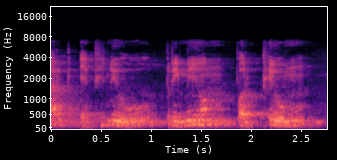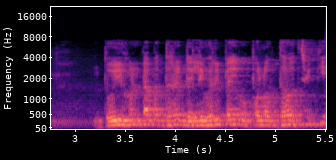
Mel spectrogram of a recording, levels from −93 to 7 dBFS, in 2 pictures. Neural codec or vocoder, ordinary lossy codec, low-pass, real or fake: vocoder, 24 kHz, 100 mel bands, Vocos; none; 7.2 kHz; fake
